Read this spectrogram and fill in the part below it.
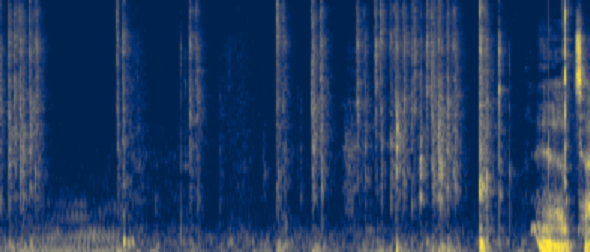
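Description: Keys clatter on a computer keyboard in quick bursts of typing with short pauses between them, close and fairly quiet.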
